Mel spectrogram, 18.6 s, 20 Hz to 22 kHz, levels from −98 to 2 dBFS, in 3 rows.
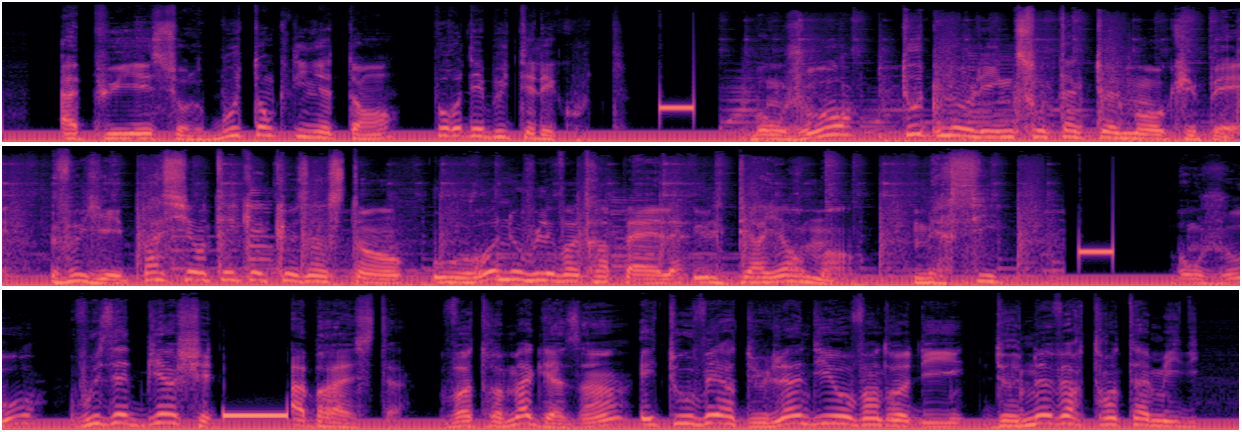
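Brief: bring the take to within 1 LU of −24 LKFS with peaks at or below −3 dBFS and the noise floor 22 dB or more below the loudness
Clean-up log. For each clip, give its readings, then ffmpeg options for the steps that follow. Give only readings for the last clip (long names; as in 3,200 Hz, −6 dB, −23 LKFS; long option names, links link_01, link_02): mains hum 60 Hz; hum harmonics up to 300 Hz; level of the hum −32 dBFS; integrated loudness −29.5 LKFS; sample peak −17.5 dBFS; target loudness −24.0 LKFS
→ -af "bandreject=frequency=60:width_type=h:width=4,bandreject=frequency=120:width_type=h:width=4,bandreject=frequency=180:width_type=h:width=4,bandreject=frequency=240:width_type=h:width=4,bandreject=frequency=300:width_type=h:width=4"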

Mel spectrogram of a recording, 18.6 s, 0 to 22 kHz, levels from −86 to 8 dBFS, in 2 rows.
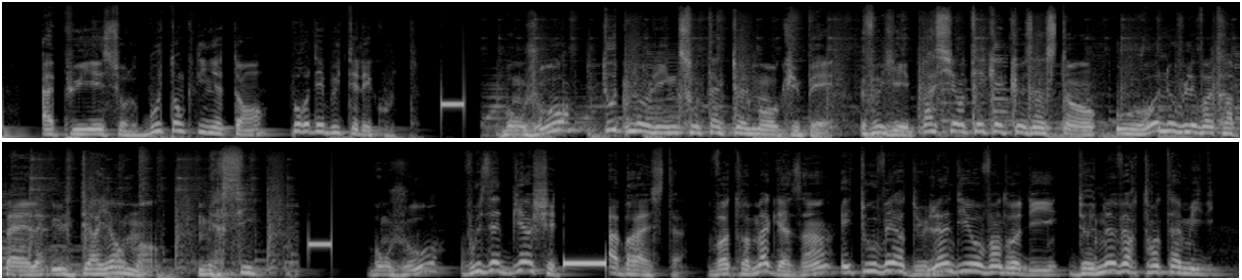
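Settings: mains hum none found; integrated loudness −30.5 LKFS; sample peak −18.5 dBFS; target loudness −24.0 LKFS
→ -af "volume=6.5dB"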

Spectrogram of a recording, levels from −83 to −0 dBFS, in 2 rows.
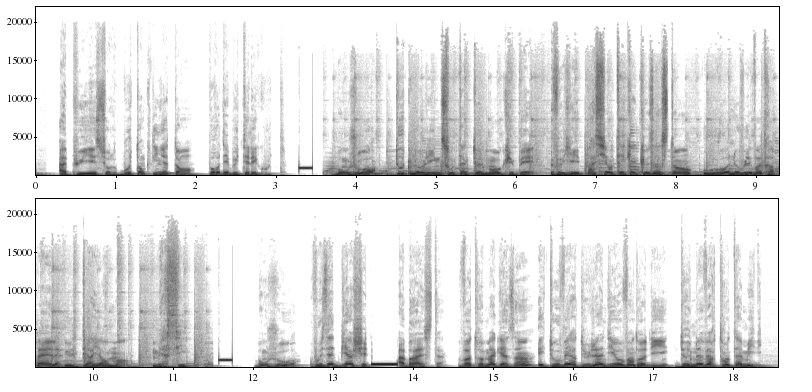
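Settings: integrated loudness −24.0 LKFS; sample peak −12.0 dBFS; background noise floor −54 dBFS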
